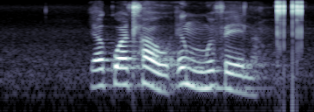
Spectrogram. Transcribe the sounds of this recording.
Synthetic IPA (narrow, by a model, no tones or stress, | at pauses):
jakʼwat͡ɬʰawɔʔeŋ̩ŋwɛfɛːla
